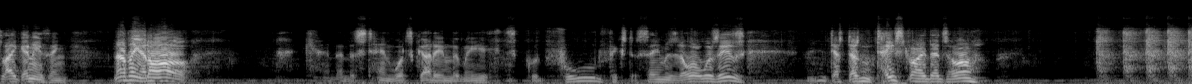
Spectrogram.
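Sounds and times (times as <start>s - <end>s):
speech: 0.0s - 2.0s, 3.4s - 9.9s
knocking on a door: 11.0s - 11.9s.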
